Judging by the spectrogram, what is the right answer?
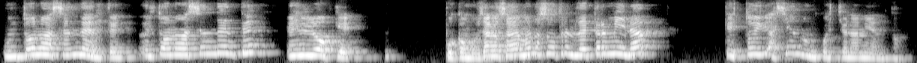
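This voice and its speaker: A woman's voice: sits high, sing-song, normal speed. A woman teaching an online class. She explains carefully and keeps checking that her students follow. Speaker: workshop teacher. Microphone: video call. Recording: lo-fi video call audio.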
